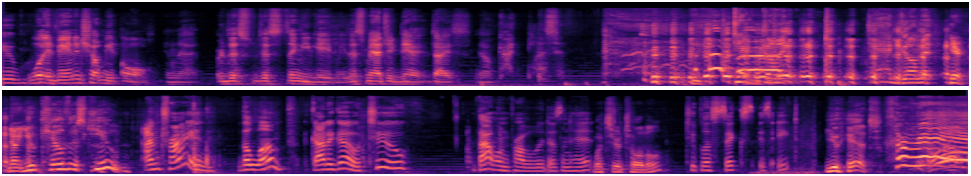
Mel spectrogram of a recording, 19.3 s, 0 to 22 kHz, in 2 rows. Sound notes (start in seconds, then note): 6.1 laughs; 9.0 speaker laughs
